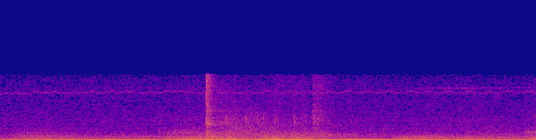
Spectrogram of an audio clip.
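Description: Low steady hum of an old, modernized elevator running, swelling for a moment about a second and a half in, with a single sharp click at about the same time.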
